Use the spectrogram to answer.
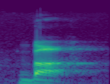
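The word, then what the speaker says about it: باء: And it's pronounced like a shorter version of the English letter B.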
